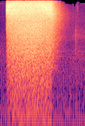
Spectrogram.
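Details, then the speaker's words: Loud one-second burst of rushing gas hiss that cuts off sharply as a portable E-size oxygen cylinder valve is cracked open with a wrench before attaching the regulator; oxygen cylinder valve cracking. "you're going to say crack in the tank that'll warns that warns anybody in the room there's gonna be loud noise we're gonna do it cracking the tank"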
